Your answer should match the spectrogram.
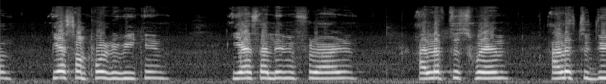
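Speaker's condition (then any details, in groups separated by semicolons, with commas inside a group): Cerebral palsy; uses a wheelchair, had surgery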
